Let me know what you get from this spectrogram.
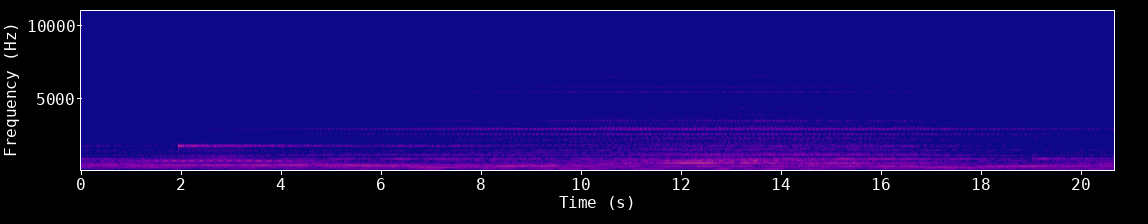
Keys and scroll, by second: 0.8 z, 5.9 ctrl+z, 8.3 a.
